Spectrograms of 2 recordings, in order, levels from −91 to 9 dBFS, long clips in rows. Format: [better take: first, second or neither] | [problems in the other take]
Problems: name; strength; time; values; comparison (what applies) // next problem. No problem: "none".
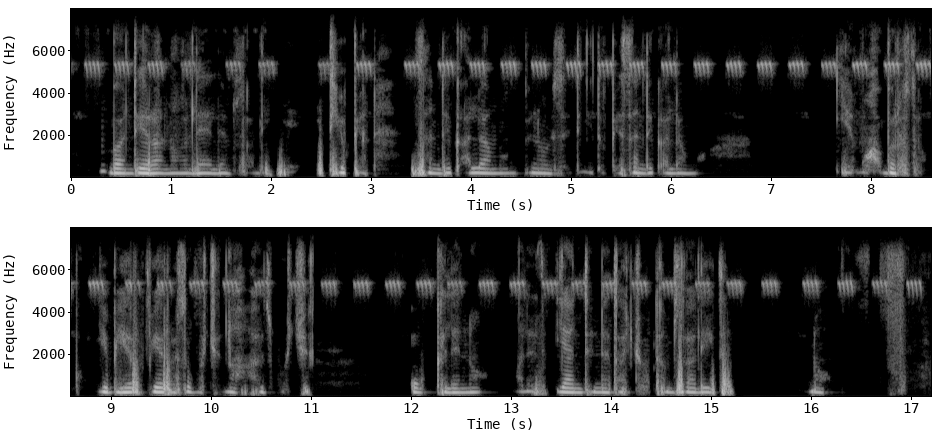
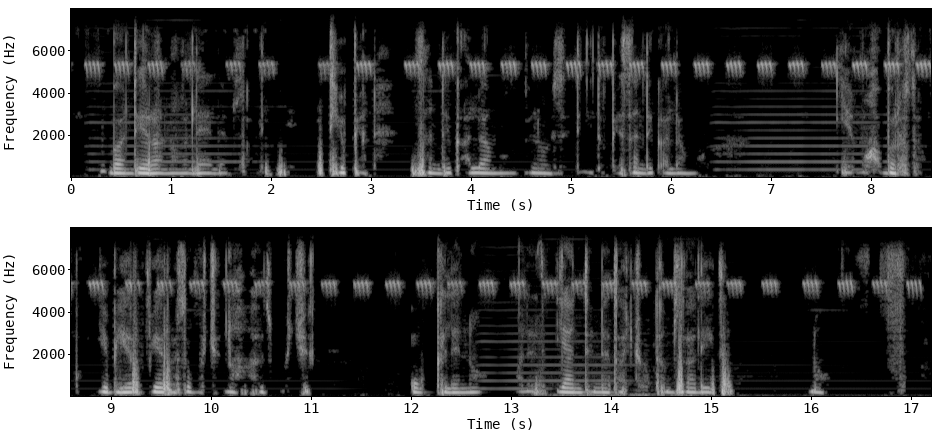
first | noise reduction (classical method spectral subtraction)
